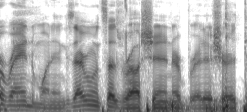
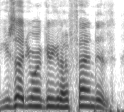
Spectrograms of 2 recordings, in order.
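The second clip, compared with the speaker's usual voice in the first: high whiny voice; 12 semitones higher, faster than usual. Retold or imitated. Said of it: "he was like".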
